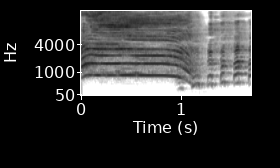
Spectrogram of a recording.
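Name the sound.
human scream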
